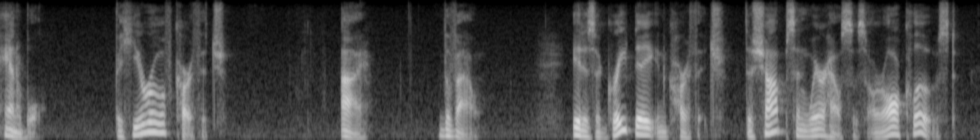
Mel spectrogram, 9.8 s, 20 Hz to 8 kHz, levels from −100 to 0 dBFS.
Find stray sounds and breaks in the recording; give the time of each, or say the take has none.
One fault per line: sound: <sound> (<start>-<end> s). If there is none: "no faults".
no faults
